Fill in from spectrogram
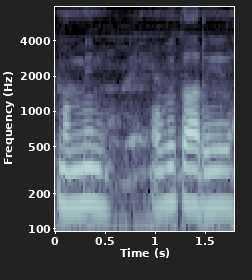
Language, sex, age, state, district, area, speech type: Dogri, male, 30-45, Jammu and Kashmir, Reasi, rural, spontaneous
